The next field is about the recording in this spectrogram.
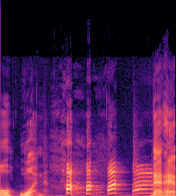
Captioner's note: laughing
